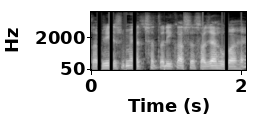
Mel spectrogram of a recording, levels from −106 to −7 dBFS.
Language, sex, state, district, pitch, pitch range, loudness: Hindi, male, Chhattisgarh, Bilaspur, 115 Hz, 110-120 Hz, -26 LUFS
